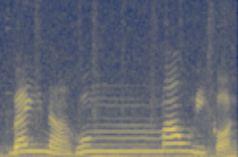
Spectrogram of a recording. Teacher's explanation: ada huruf mim sukun bertemu mim sehingga bacaannya digabung dan menghasilkan bacaan dengung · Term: Idgham mislain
